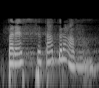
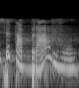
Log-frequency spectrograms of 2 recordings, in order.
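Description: First: Mild, even rephrasing as an observation; softer observation. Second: Calm, slow, lower asking of the question; gentle question. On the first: Speaker models rephrasing to an upset spouse, soft and mild. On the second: Speaker models asking an upset spouse gently, slow and calm. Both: Shown as a demonstration. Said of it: "fala assim".

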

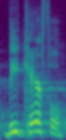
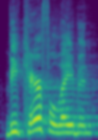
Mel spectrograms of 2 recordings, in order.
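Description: First: Said in the usual way. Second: Louder warning. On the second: Retold or imitated. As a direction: repeat it louder, as a firm warning. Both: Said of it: "It's a warning".

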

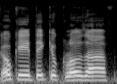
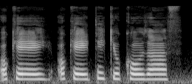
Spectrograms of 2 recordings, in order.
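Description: First: Higher-pitched masseuse in a badly faked Japanese accent; botched Japanese accent. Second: Much higher, put-on Japanese-Mexican masseuse voice; mock Japanese-Mexican accent. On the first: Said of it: "that was not even the right accent". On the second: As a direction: imitate a masseuse in a high, muddled Japanese accent. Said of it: "Yeah, that's better".

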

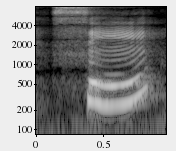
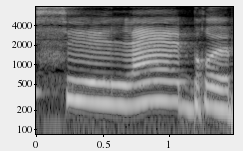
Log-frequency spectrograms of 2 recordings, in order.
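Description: First: Célèbre split into slow, separate syllables; teacher sounding out célèbre piece by piece. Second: Said in the usual way. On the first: Shown as a demonstration. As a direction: dictate "célèbre" in three parts, pausing between each. Teacher breaks word into syllables.

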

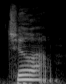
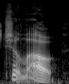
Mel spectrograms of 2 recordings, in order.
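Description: First: Chill out lifted high and softened; high soft chill out. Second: Said in the usual way. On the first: Shown as a demonstration. Urging a rude person again, higher and softer. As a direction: float it up gently.

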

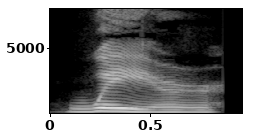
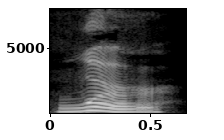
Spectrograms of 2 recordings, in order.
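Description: First: Where with the mouth a bit open, like a smile. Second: Were with lips rounded a little. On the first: Teacher contrasting where with were. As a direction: say where as if smiling slightly. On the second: Teacher contrasting were with where. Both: Shown as a demonstration. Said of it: "تعالوا نقارن ما بينهم".

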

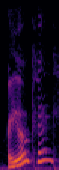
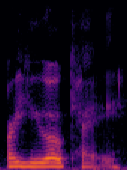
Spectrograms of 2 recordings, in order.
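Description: First: Stunned high-pitched are you okay; high, incredulous. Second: Said in the usual way. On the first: Shown as a demonstration. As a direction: voice jumps high in surprise. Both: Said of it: "genuine surprise".

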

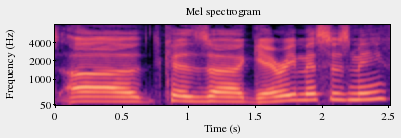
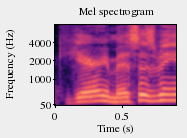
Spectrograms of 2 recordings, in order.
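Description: First: High, loud mock nervous stammer; nervous excuse. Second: High mock nervous quote; quoting nervous excuse. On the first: Nervous excuse voiced in recap. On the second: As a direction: replay the lame excuse, high. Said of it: "it's like".

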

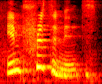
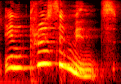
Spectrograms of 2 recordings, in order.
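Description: First: "Imprisonment" said higher in a mock English accent; over-pronounce "Imprisonment" like a Brit after wine; tipsy English accent. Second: Put-on "Imprisonment" drawn out slow and much higher, English accent; playful English accent. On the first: Teasing friends after wine, mock English accent. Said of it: "Don't make me speak in my English accent". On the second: Egged on by friend, slow high English accent. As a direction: stretch "Imprisonment" like a posh Brit, giggly. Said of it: "how my accent might twist".

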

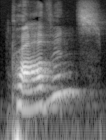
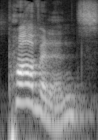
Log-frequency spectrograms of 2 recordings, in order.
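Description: First: "Province" in two syllables, rising like a question; tentative, questioning "Province"; unsure pronunciation. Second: "Providence" with an extra middle syllable, falling; second attempt, "Providence" with falling tune; alternative pronunciation. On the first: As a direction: try out "Province" higher, as if checking it. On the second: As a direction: try "Providence" as three syllables, settling down at the end. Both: Real, not acted. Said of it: "Did I say that word correctly?".

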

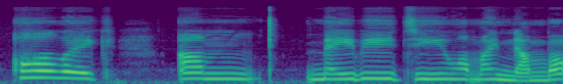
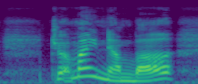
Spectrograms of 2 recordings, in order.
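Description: First: High, half-hearted, hedging ask; timid mock ask for a number; hesitant ask. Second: Direct, confident ask; just ask it outright; plain confident question; straight shooting. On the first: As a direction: dangle the offer without committing. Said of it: "being half in, h-, half out". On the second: Retold or imitated. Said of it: "straight shooting".

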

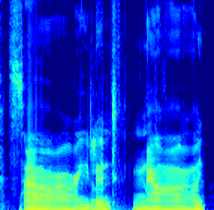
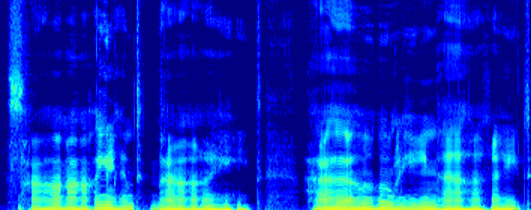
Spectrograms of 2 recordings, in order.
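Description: First: Sung, slow, higher, forceful carol; bellowed singing. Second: Slow unaccompanied carol singing. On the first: Nick competing with the howling dog, bellowed singing. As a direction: belt out the long sung notes stubbornly. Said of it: "Nick bellowed louder". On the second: Nick's big moment in the nativity play, singing solemnly. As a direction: draw out each sung note, higher than speech. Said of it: "he sang". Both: A narrator's reading.

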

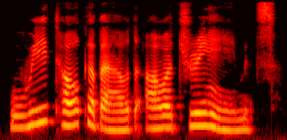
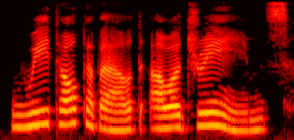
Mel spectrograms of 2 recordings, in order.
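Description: Both takes have the same delivery.

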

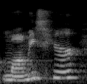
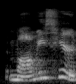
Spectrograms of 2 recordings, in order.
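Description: First: Put-on higher, soothing reassurance to a hurt child. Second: Settled, even reassurance, back in her own pitch; calm repeat. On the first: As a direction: lift the voice gently to comfort him. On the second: Retold or imitated. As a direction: say it steady and grounded. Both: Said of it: "I was trying to talk in his ear".

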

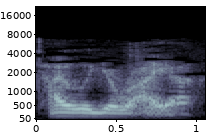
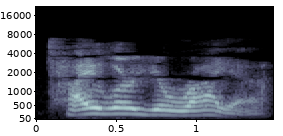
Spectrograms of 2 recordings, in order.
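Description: First: Boston accent, dropping the R in "Tyler". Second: Said in the usual way. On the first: Shown as a demonstration. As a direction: say "Tyler Uriah" like a Bostonian, "Tyluh". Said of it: "imagine being said in a Boston accent".

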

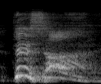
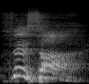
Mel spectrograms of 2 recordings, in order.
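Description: No difference in how they are said.

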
